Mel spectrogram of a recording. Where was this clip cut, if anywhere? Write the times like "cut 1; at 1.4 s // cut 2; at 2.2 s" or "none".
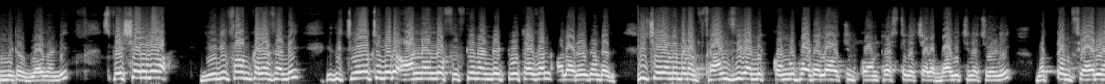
cut 1; at 6.5 s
